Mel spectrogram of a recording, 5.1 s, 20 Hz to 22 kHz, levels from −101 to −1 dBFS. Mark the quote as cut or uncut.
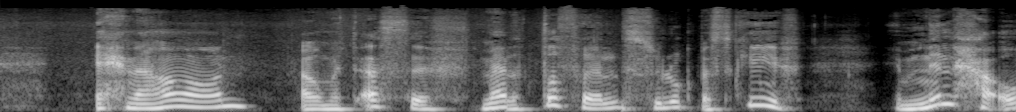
cut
